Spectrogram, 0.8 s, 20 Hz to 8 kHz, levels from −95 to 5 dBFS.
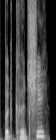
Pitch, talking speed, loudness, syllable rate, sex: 215 Hz, 215 wpm, -18 LUFS, 5.0 syllables/s, female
